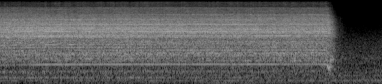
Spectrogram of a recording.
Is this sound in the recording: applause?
no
